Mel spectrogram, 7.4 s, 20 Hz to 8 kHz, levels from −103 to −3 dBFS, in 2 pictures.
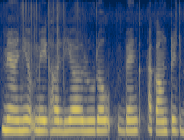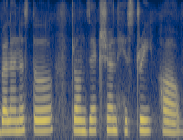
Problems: constant background noise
